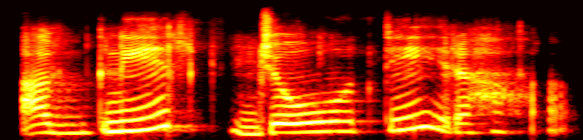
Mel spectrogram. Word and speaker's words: ಅಗ್ನಿರ್ಜ್ಯೋತಿರಹ: ಪ್ರಯಾತಗಚ್ಚಂತಿ ಬ್ರಹ್ಮ ಬ್ರಹ್ಮ ವಿದೋಜನಹ ಇದರ ಒಂದು ಉಚ್ಚಾರಣೆ ಅಗ್ನಿರ್ ಜ್ಯೋತಿರಹರಹ ಅಗ್ನಿರ್ಜ್ಯೋತಿರಹ ಇದನ್ನ ಬಿಡಿಸಿದಾಗ ಮೂರು ಪದಗಳಾಗುತ್ತೆ ಅಗ್ನಿಹಿ ಜ್ಯೋತಿ ಅಹ ಅಂತ ಕರೀತಾರೆ ಅಹ ಅಂದ್ರೆ ಹಗಲು ಅಗ್ನಿರ್ ಜ್ಯೋತಿರಹ ಅಂತ ಹೇಳ್ತಾರೆ ಇದಕ್ಕೆ ನೀವು ಸಪರೇಟ್ ಹೇಳಬಹುದು ಅಗ್ನಿ ಜ್ಯೋತಿರ್ ಅಹ ಅಂತನು ಹೇಳಬಹುದು ಶುಕ್ಲಹ ಅಂದ್ರೆ ಶುಕ್ಲ ಪಕ್ಷ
